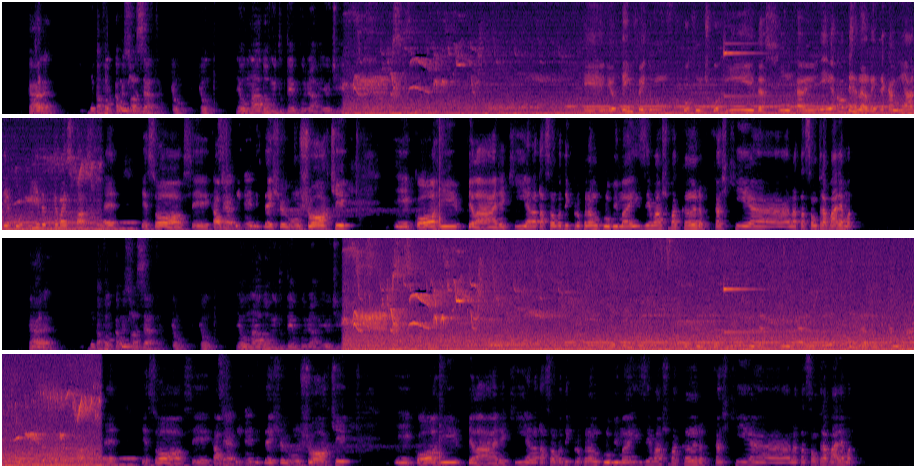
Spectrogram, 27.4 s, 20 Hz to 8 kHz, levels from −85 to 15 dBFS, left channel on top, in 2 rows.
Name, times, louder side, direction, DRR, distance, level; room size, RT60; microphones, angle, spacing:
voice 1, 0.4-0.8 1.4-3.2 3.5-6.4 16.9-17.6, left 3 dB, 50° left, 0.8 m, -40 dB
voice 2, 1.3-2.2 8.7-15.4 15.8-17.1 17.4-19.2 19.6-26.4, left 5 dB, 75° left, 0.4 m, -32 dB
sound 1, 5.1-15.2, right 5 dB, 80° right, 0.4 m, -30 dB
sound 2, 8.4-15.7, equal, 40° right, 0.9 m, -37 dB
Bell, 10.8-13.0, right 4 dB, 5° right, 0.4 m, -38 dB
4.9 x 2.0 x 2.4 m
head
